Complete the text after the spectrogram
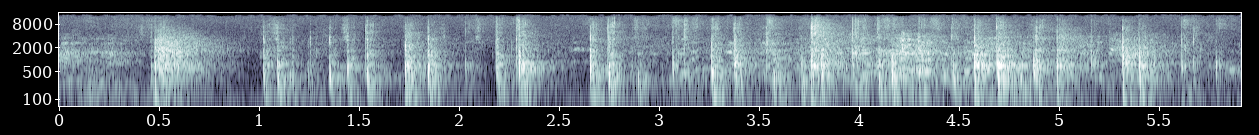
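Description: A man claps and stamps in a quick dancing rhythm.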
